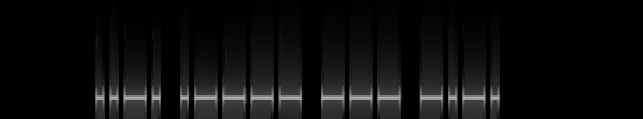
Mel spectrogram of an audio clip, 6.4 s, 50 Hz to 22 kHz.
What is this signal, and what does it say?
Morse code, heard as a keyed tone, about 17 wpm, 700 Hz. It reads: F1OC
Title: DXCC-100 Call Signs - 4 Characters - 17wpm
